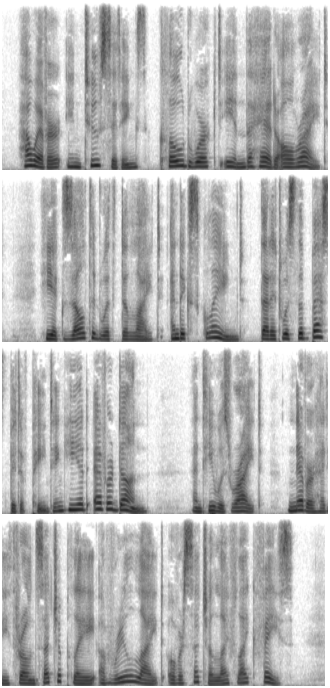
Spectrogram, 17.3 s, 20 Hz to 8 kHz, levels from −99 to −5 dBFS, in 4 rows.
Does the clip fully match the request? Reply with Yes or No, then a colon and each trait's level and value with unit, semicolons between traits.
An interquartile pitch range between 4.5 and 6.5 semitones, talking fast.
No: average, 5.3 semitones; average, 170 wpm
